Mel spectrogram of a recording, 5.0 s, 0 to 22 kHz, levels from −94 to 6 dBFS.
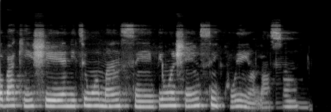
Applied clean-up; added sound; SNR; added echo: neural mask model Resemble Enhance denoiser.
